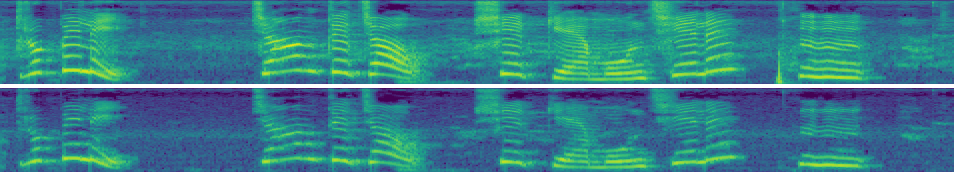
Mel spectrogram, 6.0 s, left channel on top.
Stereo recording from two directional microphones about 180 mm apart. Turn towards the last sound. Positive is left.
turn(degrees=-20)  # may be behind; listen again after turning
